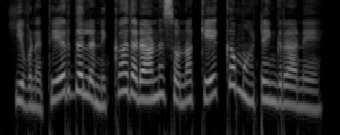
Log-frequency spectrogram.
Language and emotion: Tamil, sad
